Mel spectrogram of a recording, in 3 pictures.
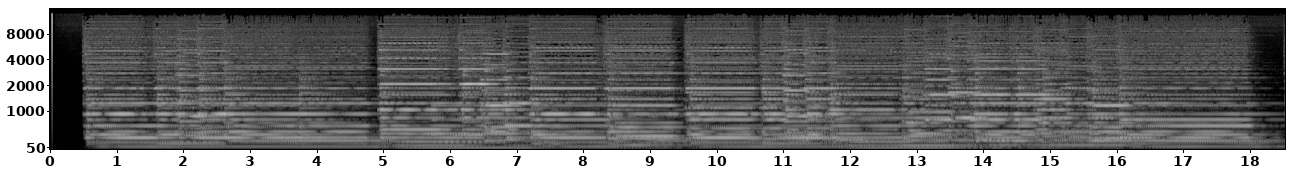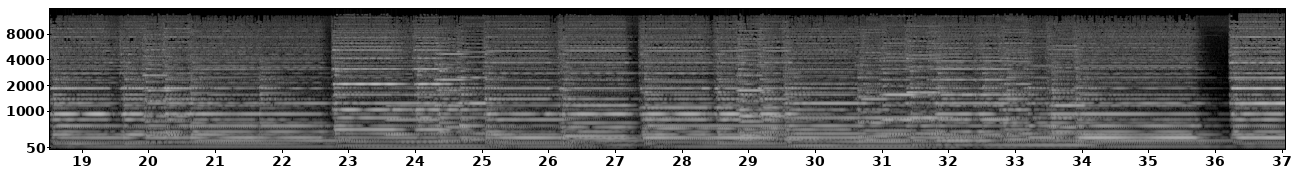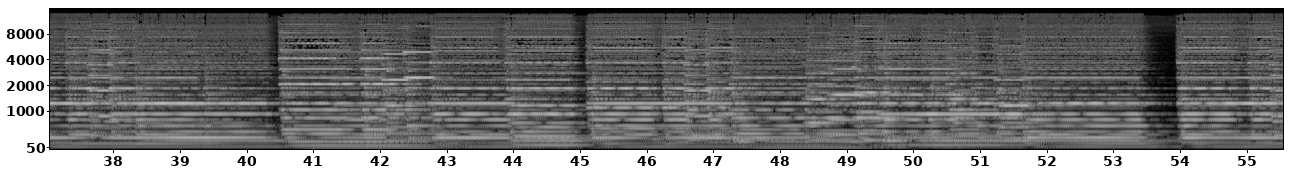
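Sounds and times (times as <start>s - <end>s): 
hymn tune: 0.0s - 55.5s.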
